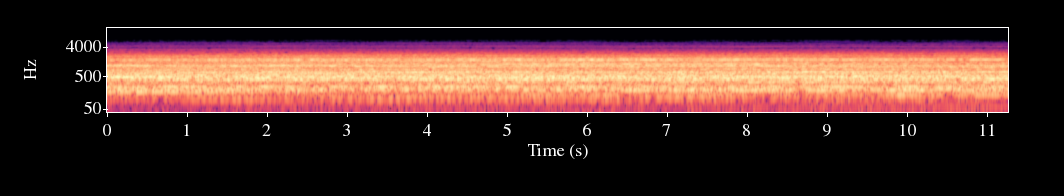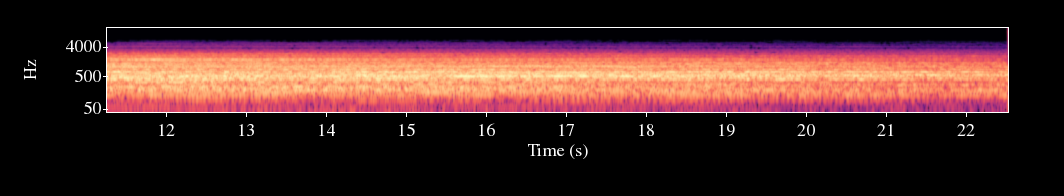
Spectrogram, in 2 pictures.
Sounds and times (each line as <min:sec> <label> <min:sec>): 0:00.0 slowly evolving ambient drone pad 0:22.5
